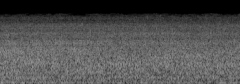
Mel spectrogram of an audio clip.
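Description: Steady rush of river water flowing over stones, an even noise with no splashes or other events standing out.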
